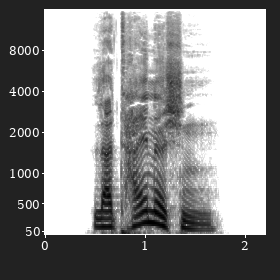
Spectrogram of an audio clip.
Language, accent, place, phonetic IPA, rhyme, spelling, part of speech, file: German, Germany, Berlin, [laˈtaɪ̯nɪʃn̩], -aɪ̯nɪʃn̩, Lateinischen, noun, De-Lateinischen.ogg
- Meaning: inflection of Lateinisch: 1. strong genitive masculine/neuter singular 2. weak/mixed genitive/dative all-gender singular 3. strong/weak/mixed accusative masculine singular 4. strong dative plural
